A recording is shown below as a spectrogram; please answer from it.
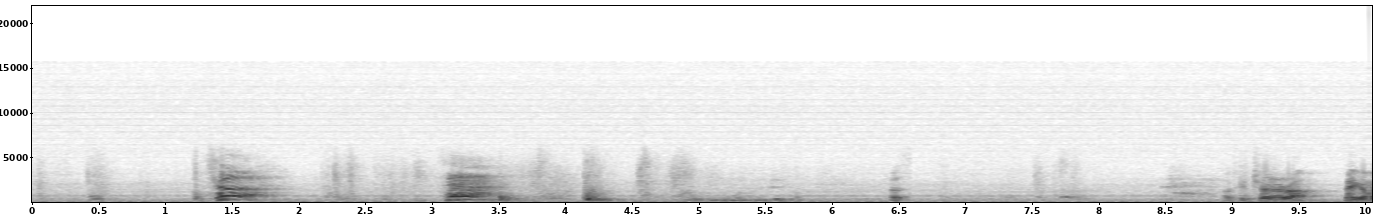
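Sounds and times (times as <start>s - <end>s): man shouting: 1.3s - 2.0s, 3.1s - 3.6s.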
